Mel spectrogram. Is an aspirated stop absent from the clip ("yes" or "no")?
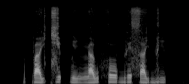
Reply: yes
